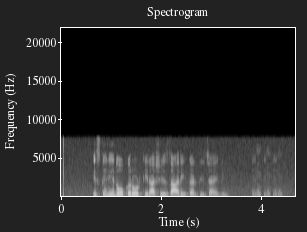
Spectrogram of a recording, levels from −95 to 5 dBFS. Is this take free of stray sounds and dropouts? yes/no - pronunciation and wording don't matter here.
no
